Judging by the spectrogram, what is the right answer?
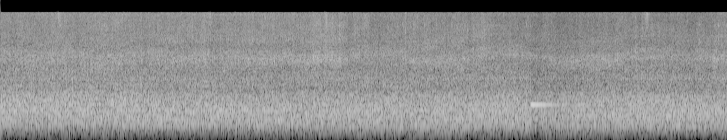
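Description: Airliner cabin noise on the runway: a steady, loud rush of engine and air noise heard from inside the cabin. A brief single beep sounds about two-thirds of the way through.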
